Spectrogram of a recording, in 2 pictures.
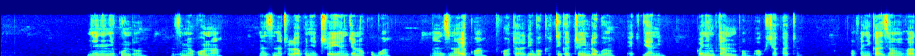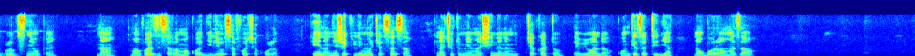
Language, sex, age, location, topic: Swahili, male, 25-35, Dar es Salaam, agriculture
